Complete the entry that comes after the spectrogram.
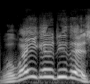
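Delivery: high put-on wife voice. Host imitates his wife's complaint in a high whiny voice. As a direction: whine it like the nagging wife. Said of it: "Why you gotta do her voice like that?".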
